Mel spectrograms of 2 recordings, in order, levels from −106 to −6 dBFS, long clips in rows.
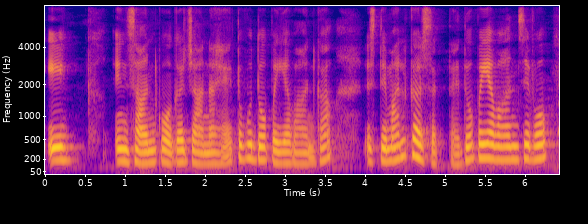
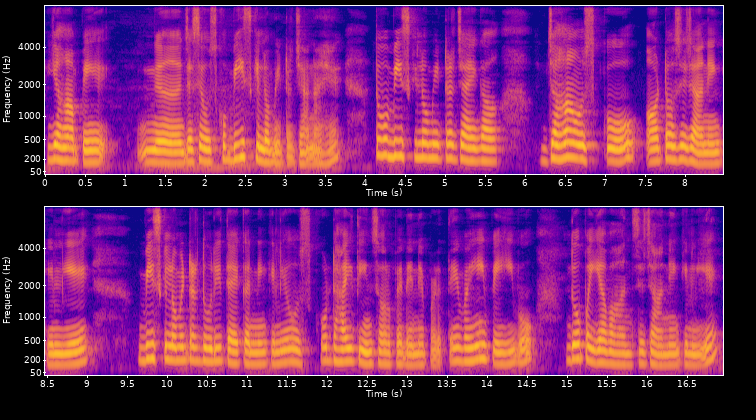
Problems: none marked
